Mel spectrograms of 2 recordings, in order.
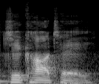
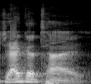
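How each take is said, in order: First: The name begins with a short 'Jik' sound. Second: The name begins with a 'Jag' sound. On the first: "Rogul Dawn also says Jikate" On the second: "Isn't it Jagatai"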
